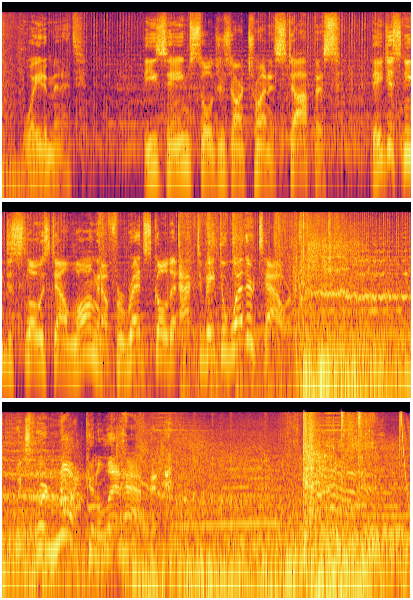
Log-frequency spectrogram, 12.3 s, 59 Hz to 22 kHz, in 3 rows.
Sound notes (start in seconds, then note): 7.0 tires screeching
